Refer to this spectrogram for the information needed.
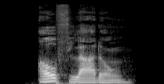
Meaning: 1. charge (electric etc) 2. charging
- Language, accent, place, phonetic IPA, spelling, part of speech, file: German, Germany, Berlin, [ˈaʊ̯fˌlaːdʊŋ], Aufladung, noun, De-Aufladung.ogg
